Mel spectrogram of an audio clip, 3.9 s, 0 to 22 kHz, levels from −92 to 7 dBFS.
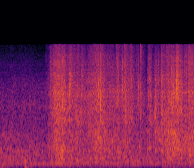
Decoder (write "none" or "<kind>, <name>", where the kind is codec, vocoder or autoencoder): codec, SNAC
